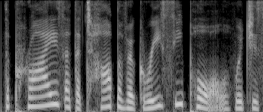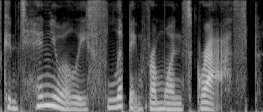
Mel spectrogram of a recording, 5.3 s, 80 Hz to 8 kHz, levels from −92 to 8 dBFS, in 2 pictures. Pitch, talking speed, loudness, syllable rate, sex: 200 Hz, 180 wpm, -19 LUFS, 4.5 syllables/s, female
